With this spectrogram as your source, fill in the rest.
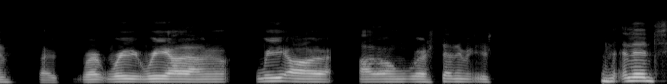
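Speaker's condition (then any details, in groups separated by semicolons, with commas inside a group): Cerebral palsy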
